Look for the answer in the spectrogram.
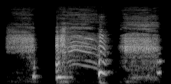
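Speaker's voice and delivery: high bright burst of laughter; real high laugh. Real, not acted. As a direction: laugh at yourself. Laughs at own story.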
